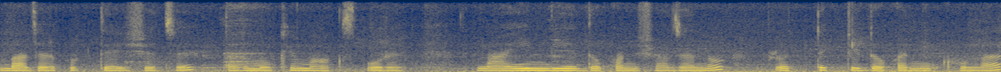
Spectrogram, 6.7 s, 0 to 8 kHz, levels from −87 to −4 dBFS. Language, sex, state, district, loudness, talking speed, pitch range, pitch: Bengali, female, West Bengal, Paschim Medinipur, -17 LUFS, 125 wpm, 185-210 Hz, 195 Hz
